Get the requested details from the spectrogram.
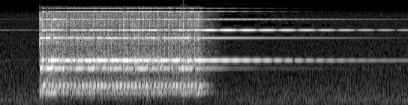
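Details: Verizon single-slot payphone at initial checkout, analyzer sending a ring cycle like an incoming call: bright, rapid metallic bell clatter for about two seconds, then fading; ringer works properly.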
